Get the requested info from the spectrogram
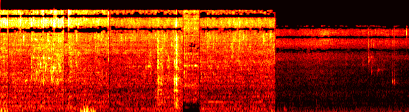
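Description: Kitchen tap running a steady stream of water into a stainless steel sink. The rush of water stops a little past halfway, and the sound drops away.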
